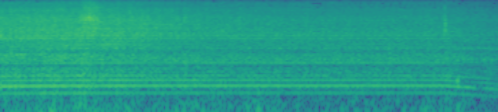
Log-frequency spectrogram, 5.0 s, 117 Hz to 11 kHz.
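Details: 2017 Ram ProMaster City Tradesman, scan-tool cooling fan actuation test: steady whirring hum at even pitch, then spinning down as it shuts off; fan runs fine on high, low speed won't work.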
